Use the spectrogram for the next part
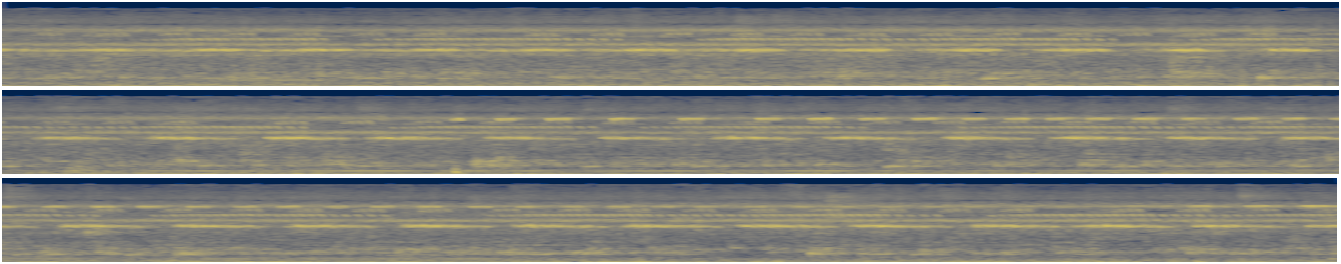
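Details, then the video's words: A chorus of crickets, used as a rat repellent, sleep aid and tutor sound for cage birds; layered bands of rapid pulsed chirping at two pitches, with a faster trill rising in the middle and a faint low hum. "Suara jangkik pengusir tikus pengantar tidur"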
